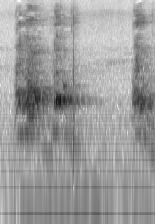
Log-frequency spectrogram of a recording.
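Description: A small puppy barking indoors inside a house: two quick high yaps close together, a pause, then a third bark, near and clear.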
